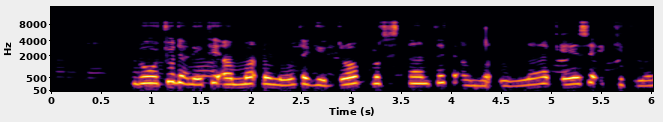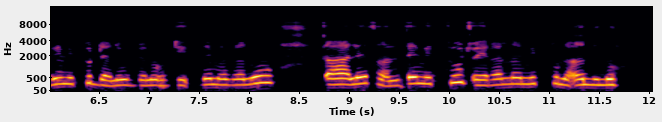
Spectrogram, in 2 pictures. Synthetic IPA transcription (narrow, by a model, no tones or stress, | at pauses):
d̪uːt͡ʃːʊd̪ɐnɪt̪ɪɐmːɐʔːɔnoːt̪ɛɡɪd̪ɾoːpɾɔt̪ɛ̥st̪aːnt̪ɛt̪ɛɐmːɐʔːɔnːaːkʼe̞ːsɛʔɪkːɪt̪ɪnɔɾimɪt̪ːʊd̪ɐnɪʊd̪ɐnuːd̪ːitnɛmɐɡɐnuːkʼaːlɛfɐnt̪ɛmɪt̪ːuːt͡ʃʼɔjɛɾɐnːamɪt̪ːulɐʔɐnːɪnʊ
